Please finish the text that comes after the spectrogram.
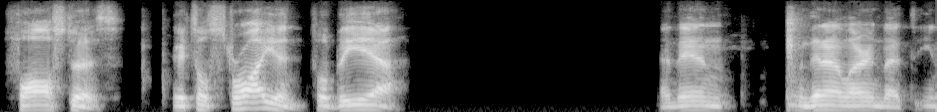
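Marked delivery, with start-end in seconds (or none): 0.1-3.0 slow mock-Australian ad tagline; Australian beer commercial. Imitating the guy in a Foster's commercial, slow Australian accent. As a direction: imitate an Aussie beer advert, drawing it out. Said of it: "beer commercial for Foster's".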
